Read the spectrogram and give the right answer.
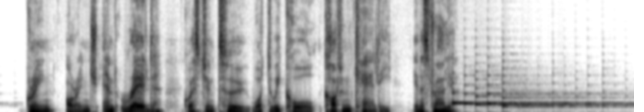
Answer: Fairy floss.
